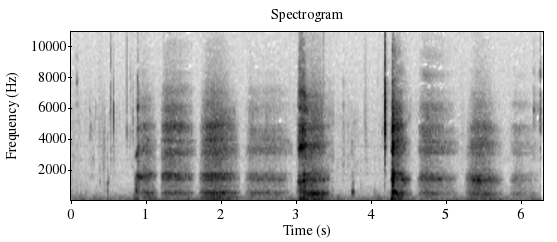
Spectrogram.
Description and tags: Breathless Panting 1
A young adult male panting and struggling to breath after being choked or over-exerting himself.
This was originally recorded for use in my own project but here, have fun.
human, male, breath, breathe, coughing, man, panting, breathing, choking, voice, vocal, breathless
